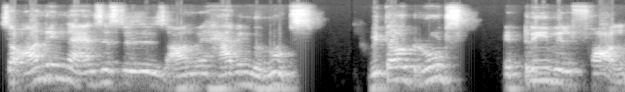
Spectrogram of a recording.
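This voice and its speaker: A man with a Telugu accent speaks at a fairly slow pace and fairly high pitch. His pitch swings very widely while his loudness stays very even. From India, Andhra Pradesh. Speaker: spiritual teacher. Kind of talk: lecture. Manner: halting, frequent fillers.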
